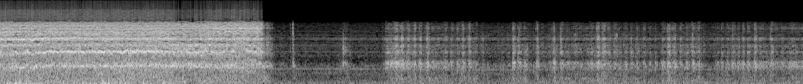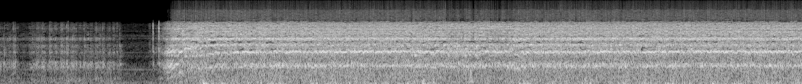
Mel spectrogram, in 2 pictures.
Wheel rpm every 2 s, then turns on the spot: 220, 60, 20, 30, 40, 220, 230, 230.
2-8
